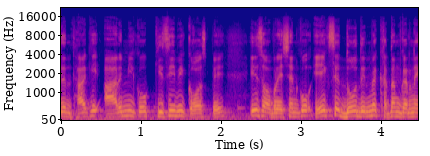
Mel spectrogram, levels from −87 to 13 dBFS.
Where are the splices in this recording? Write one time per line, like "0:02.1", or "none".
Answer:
none

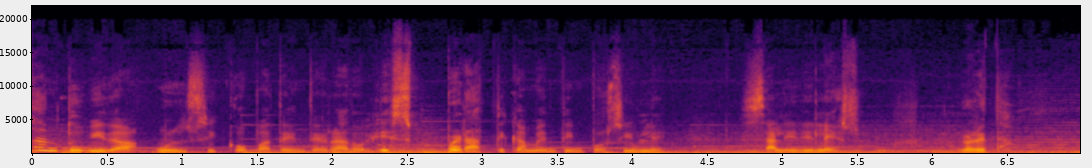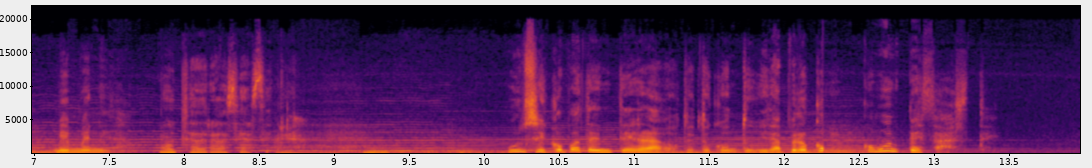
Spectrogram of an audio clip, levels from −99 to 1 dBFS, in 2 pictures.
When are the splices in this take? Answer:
0:12.3

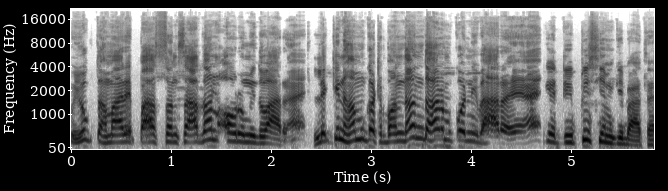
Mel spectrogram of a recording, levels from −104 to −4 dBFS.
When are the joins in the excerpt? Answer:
0:02.3
0:04.7

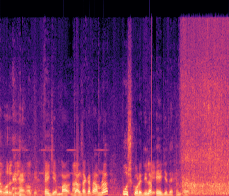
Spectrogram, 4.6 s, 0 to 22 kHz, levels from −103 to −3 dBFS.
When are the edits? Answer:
0:03.1

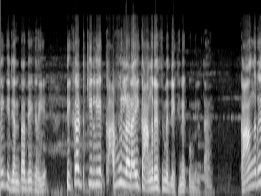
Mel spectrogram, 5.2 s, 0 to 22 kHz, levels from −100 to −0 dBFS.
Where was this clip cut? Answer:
none

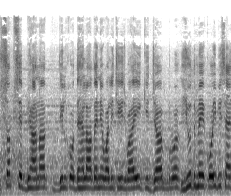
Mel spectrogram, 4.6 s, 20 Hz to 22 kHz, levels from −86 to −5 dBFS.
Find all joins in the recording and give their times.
0:03.6

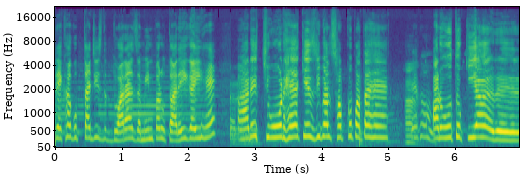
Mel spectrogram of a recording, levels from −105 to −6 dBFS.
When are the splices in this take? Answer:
0:02.6

